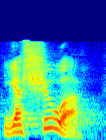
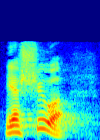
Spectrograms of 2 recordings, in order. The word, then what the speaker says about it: Yeshua: In Hebrew, it would be pronounced Yeshua. Yeshua.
